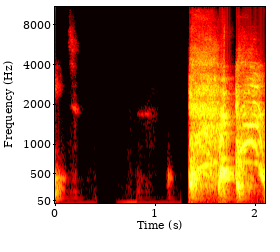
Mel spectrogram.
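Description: About a second of near silence, then a woman coughs twice in quick succession.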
